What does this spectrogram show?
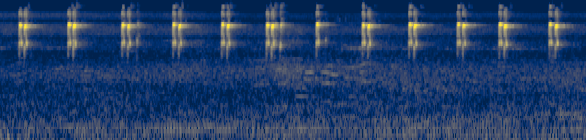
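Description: A squirrel calls with a run of short, sharp, high-pitched chips, evenly spaced at roughly two per second. A low, steady rumble of background noise sits beneath the calls.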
